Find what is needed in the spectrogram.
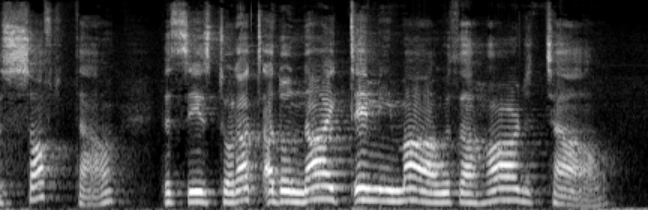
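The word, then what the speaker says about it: יהוה: This tells us this was not pronounced as Yehovah Kol Bechor. This was pronounced as Adonai Kol Bechor with a hard Kaf.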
